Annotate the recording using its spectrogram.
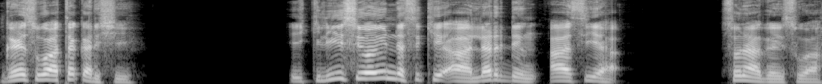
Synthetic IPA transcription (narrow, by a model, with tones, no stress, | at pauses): ɡa˦jsʊ˦waː˦ta˦kʼɐ˨ɽʃeː˦ | ʔɪ˨kʲɪ˨liː˦sɪ˦joː˦jɪ˦nda˨sʊ˦kʲeː˨ʔa˨lɐ˦rdɪ˨ŋʔaː˦sɪ˦jaː˨ | sʊ˦naː˨ɡa˦jsʊ˦waː˦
